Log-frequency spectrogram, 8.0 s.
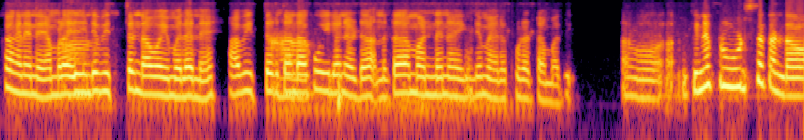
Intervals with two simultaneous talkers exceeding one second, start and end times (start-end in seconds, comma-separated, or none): none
